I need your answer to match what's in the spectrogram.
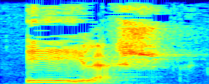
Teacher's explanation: We really hear the E with the accent and then the open E that doesn't have an accent.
